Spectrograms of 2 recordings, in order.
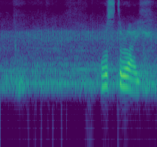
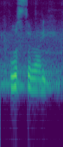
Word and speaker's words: Österreich: Österreich. Yes, how you say it in German. Österreich.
